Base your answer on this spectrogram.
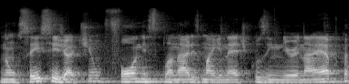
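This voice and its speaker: A man is speaking with audible room echo. Music plays in the background. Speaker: tech reviewer. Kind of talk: product review. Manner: casual.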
